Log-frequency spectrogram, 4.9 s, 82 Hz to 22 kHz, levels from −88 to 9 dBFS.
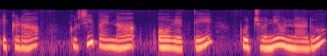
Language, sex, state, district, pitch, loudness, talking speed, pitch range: Telugu, female, Telangana, Hyderabad, 210 Hz, -14 LUFS, 85 wpm, 195-235 Hz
